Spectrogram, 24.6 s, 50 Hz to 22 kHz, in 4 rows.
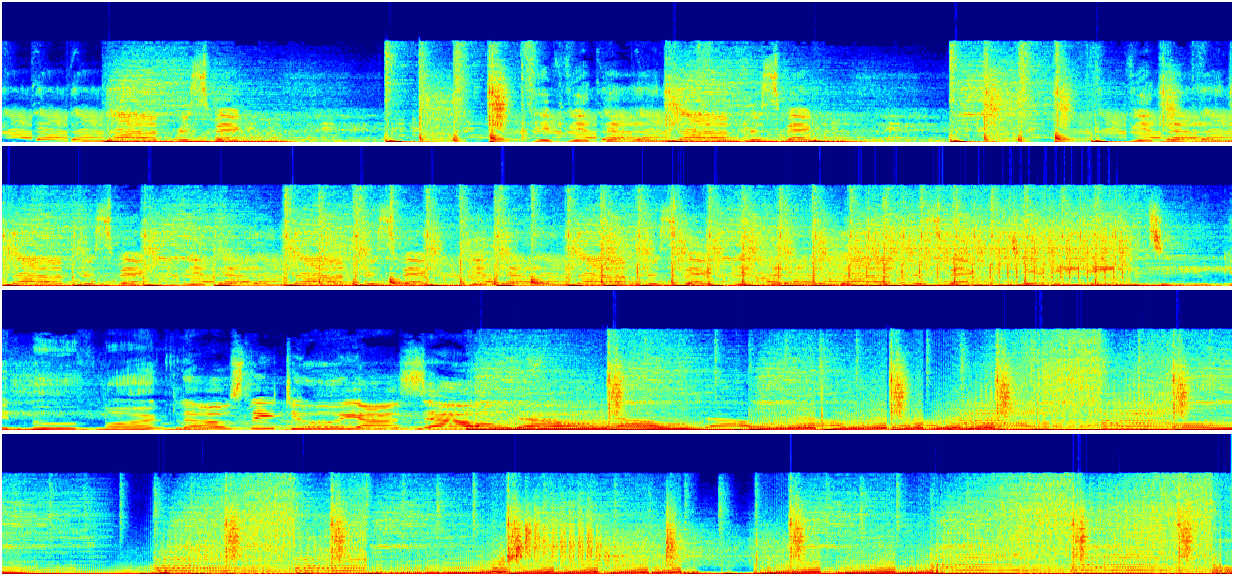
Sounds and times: Singing: 0:00.0 - 0:16.8
Dubstep: 0:04.8 - 0:12.1, 0:14.6 - 0:24.6.

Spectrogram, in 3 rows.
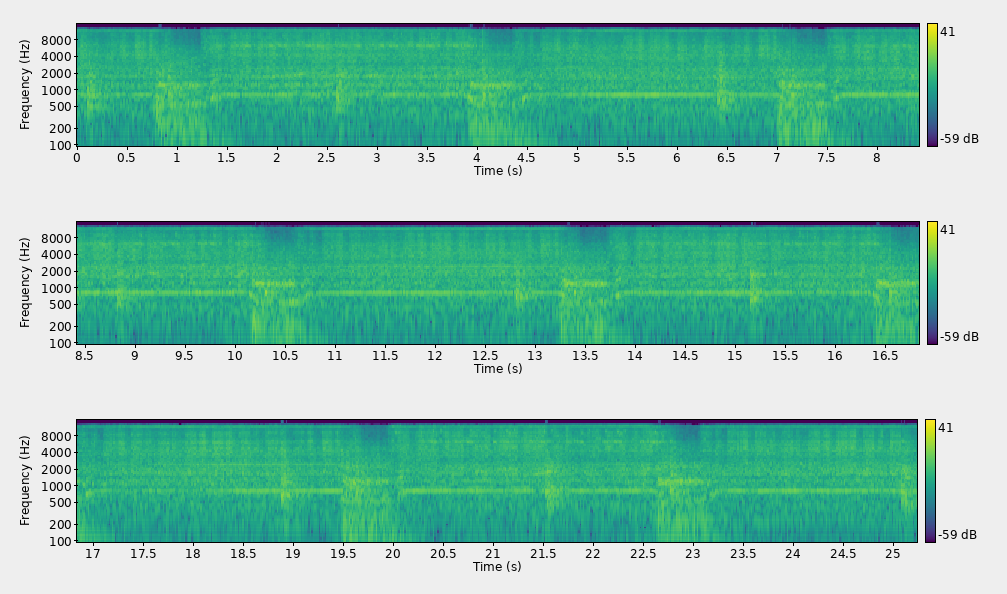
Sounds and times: Printer: 0:00.0 - 0:25.2.

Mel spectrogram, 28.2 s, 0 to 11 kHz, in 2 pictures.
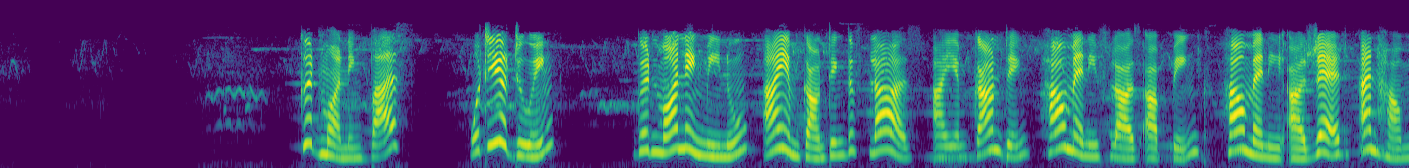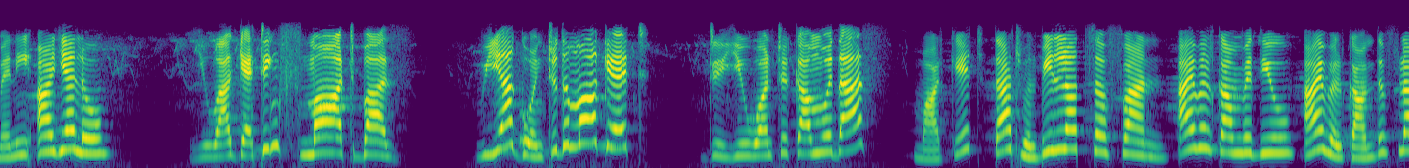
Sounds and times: Music: 0:02.7 - 0:05.6, 0:06.2 - 0:15.4, 0:16.0 - 0:18.0, 0:18.9 - 0:28.1
Speech: 0:03.0 - 0:04.0, 0:04.7 - 0:05.6, 0:06.4 - 0:15.2, 0:16.0 - 0:18.1, 0:18.9 - 0:20.6, 0:21.2 - 0:28.1.

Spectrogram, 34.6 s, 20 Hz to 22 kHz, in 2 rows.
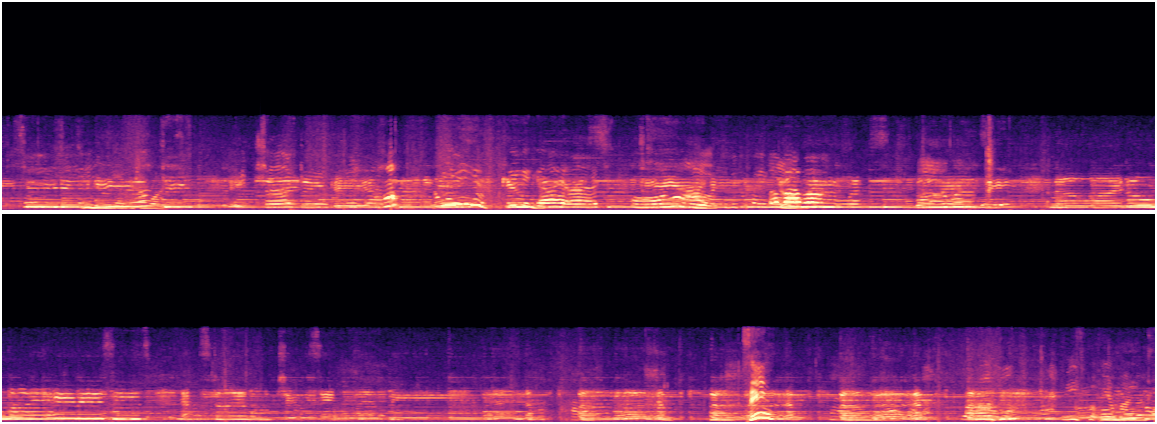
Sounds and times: Music for children: 0:00.0 - 0:34.5
Synthetic singing: 0:00.3 - 0:23.3, 0:28.5 - 0:34.5.

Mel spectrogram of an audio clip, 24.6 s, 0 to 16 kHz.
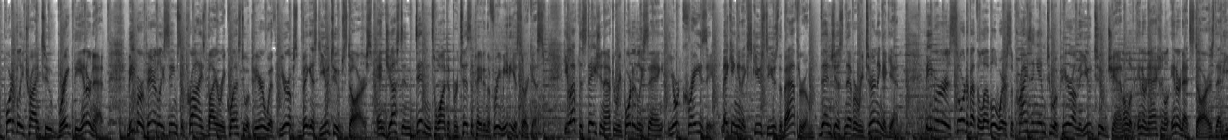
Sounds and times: Music: 0:00.0 - 0:24.5
Speech: 0:00.0 - 0:24.5.

